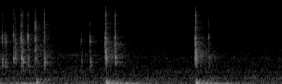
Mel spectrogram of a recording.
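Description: Computer keyboard typing, a quick burst of clicky keystrokes followed by two separate sharp key presses, close and quiet with no talk.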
